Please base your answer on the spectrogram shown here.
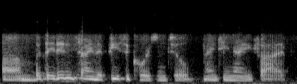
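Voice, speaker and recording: Soft background music plays under a guest's lowish, quick, creaky voice, a bit bright with a breathy edge and the highs cut off. He grew up in Guatemala, speaks Dutch as his first language, and answers interview questions in easygoing, thoughtful, accent-free English full of ums, keeping it relaxed and conversational.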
